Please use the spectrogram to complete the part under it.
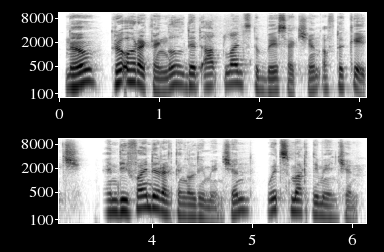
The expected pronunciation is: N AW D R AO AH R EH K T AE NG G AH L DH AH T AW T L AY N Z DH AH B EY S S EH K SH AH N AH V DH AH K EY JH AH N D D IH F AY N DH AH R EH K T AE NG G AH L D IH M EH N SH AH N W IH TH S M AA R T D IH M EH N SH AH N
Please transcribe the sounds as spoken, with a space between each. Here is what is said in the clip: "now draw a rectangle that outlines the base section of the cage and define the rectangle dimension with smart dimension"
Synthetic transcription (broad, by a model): N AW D R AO AH R EH K T AE NG G AH L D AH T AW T L AY N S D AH B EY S S EH K SH AH N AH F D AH K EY CH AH N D D IH F AY N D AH R EH K T AE NG G AH L D IH M EH N SH AH N W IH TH S M AA R T D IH M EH N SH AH N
